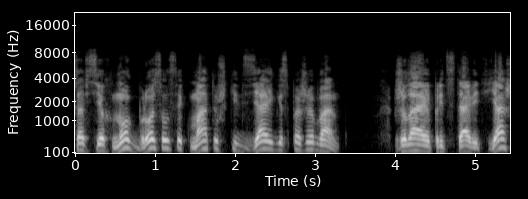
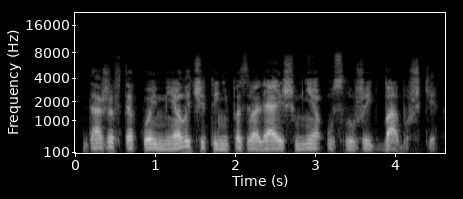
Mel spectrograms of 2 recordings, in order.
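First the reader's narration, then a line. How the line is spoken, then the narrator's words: Quiet reproach. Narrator (Russian): упрекнул ее тихо Дзя Лянь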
